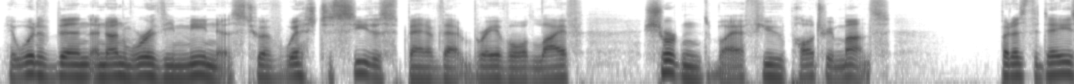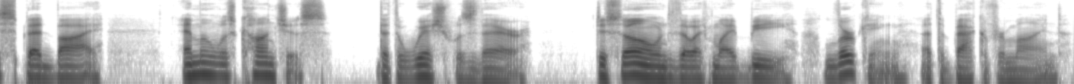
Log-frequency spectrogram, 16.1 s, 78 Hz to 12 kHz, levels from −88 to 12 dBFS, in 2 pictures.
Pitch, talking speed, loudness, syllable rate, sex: 115 Hz, 190 wpm, -21 LUFS, 4.9 syllables/s, male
